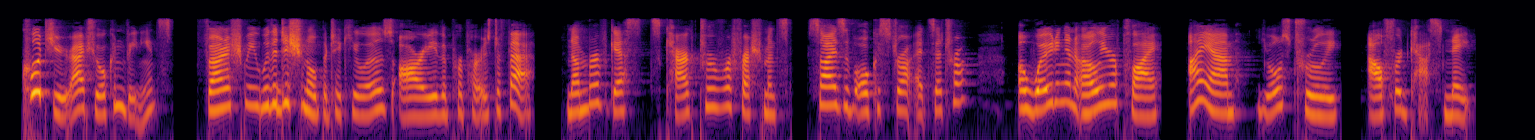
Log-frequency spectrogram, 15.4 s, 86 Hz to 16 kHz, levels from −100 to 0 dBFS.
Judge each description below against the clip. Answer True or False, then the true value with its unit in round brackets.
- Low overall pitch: False (255 Hz)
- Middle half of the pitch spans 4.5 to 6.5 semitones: True (5.1 semitones)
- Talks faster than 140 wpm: False (135 wpm)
